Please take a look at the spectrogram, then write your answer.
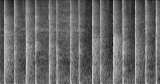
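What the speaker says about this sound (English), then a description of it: "Delayed clap, it works." A rapid run of about fourteen sharp hand claps or taps in quick succession, close and crisp, each a brief bright burst with a quick decay, with no voices over them.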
